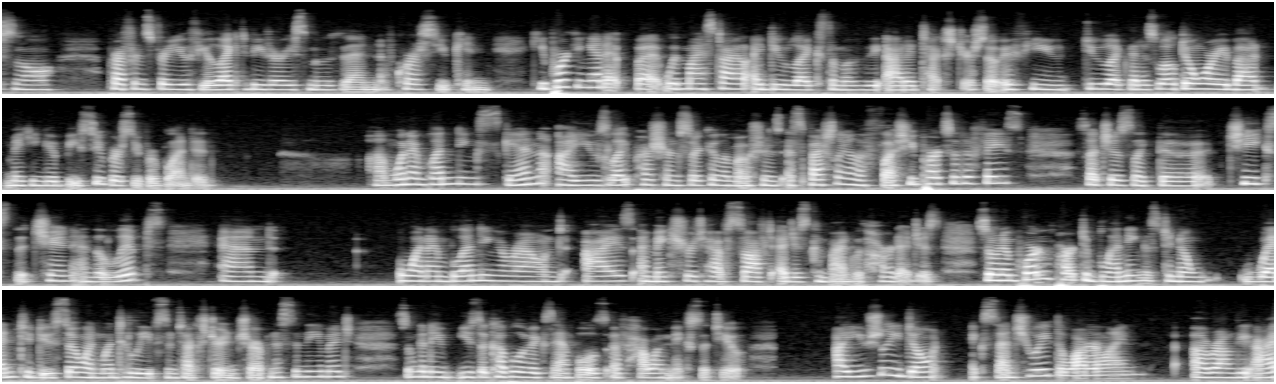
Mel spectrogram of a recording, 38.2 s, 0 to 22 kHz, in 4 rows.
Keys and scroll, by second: 1.5 [, 1.6 ], 2.1 KP_Subtract, 2.2 KP_Add, 2.3 space, 2.6 space, 3.9 ], 6.6 ], 6.8 ctrl+KP_Subtract, 7.6 ctrl+KP_Subtract, 8.2 KP_Add, 8.9 space, 12.6 KP_Add, 12.6 KP_Subtract, 12.7 KP_Add, 14.0 KP_Add, 14.1 space, 14.7 [, 15.1 KP_Subtract, 15.2 KP_Add, 15.7 KP_Subtract, 16.2 KP_Subtract, 17.3 [, 17.8 KP_Subtract, 19.2 KP_Subtract, 19.3 KP_Add, 20.0 KP_Add, 20.5 KP_Subtract, 21.9 KP_Add, 22.0 space, 24.7 m, 27.8 KP_Subtract, 28.0 Return, 28.1 KP_Add, 29.5 KP_Subtract, 29.6 KP_Add, 34.5 m, 37.0 ].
